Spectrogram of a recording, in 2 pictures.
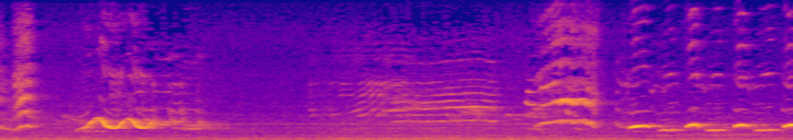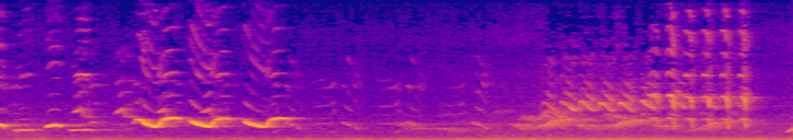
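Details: Melodious laughingthrush song meant to get a second laughingthrush answering: varied whistled phrases, a run of short rising whistles repeated about twice a second, and harsher buzzy bursts at the start and end.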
